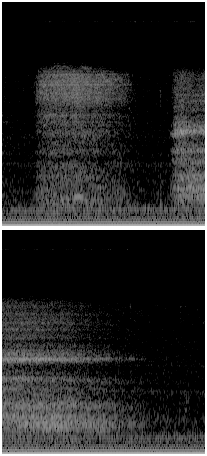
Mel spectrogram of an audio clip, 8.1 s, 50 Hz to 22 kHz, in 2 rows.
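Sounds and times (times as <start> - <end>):
slow deep breathing: 0.0 - 7.8.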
